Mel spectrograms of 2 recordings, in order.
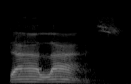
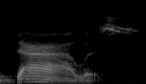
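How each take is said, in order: First: The second syllable has a full, unreduced vowel. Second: The second syllable has a weak, reduced vowel. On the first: The speaker calls it wrong. "I'm not giving it a" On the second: The speaker calls it right. "It's getting a schwa"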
